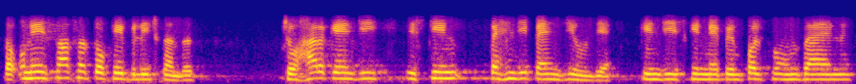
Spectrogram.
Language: Sindhi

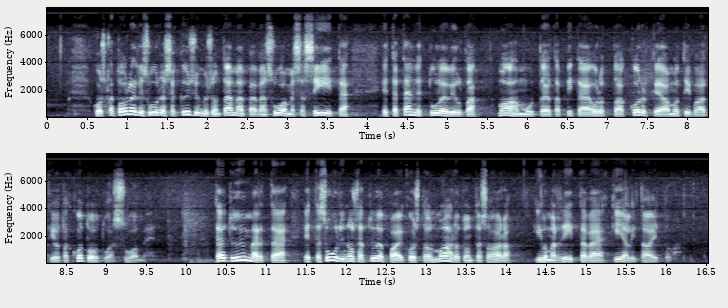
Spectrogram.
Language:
Finnish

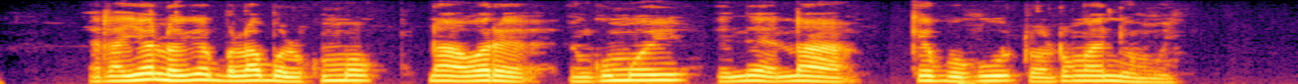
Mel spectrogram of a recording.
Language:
Masai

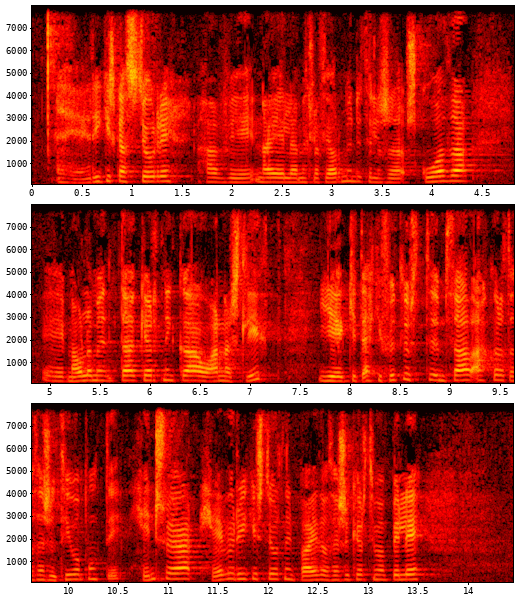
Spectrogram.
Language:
Icelandic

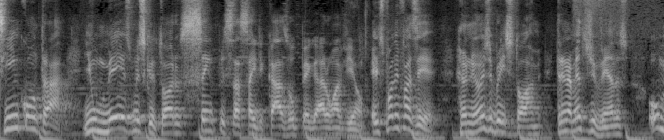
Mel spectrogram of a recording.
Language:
Portuguese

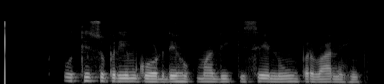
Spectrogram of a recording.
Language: Punjabi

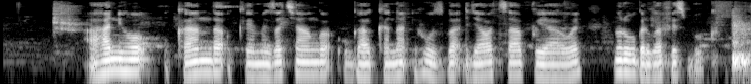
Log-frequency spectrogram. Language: Kinyarwanda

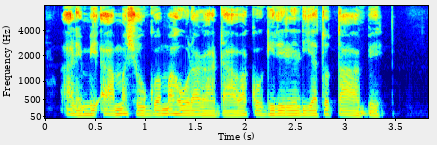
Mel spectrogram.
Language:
Kikuyu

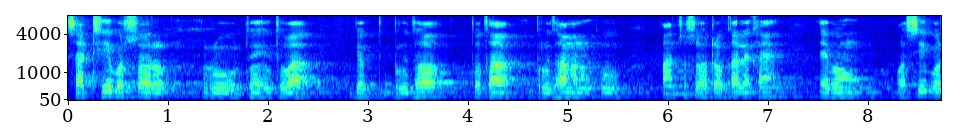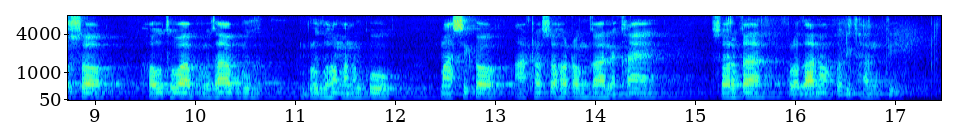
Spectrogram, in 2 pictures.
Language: Odia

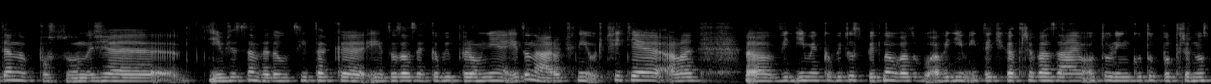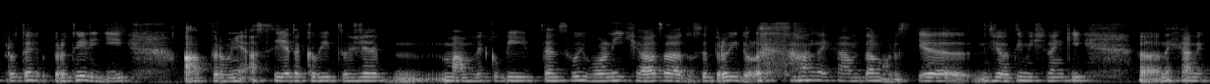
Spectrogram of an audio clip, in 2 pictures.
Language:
Czech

